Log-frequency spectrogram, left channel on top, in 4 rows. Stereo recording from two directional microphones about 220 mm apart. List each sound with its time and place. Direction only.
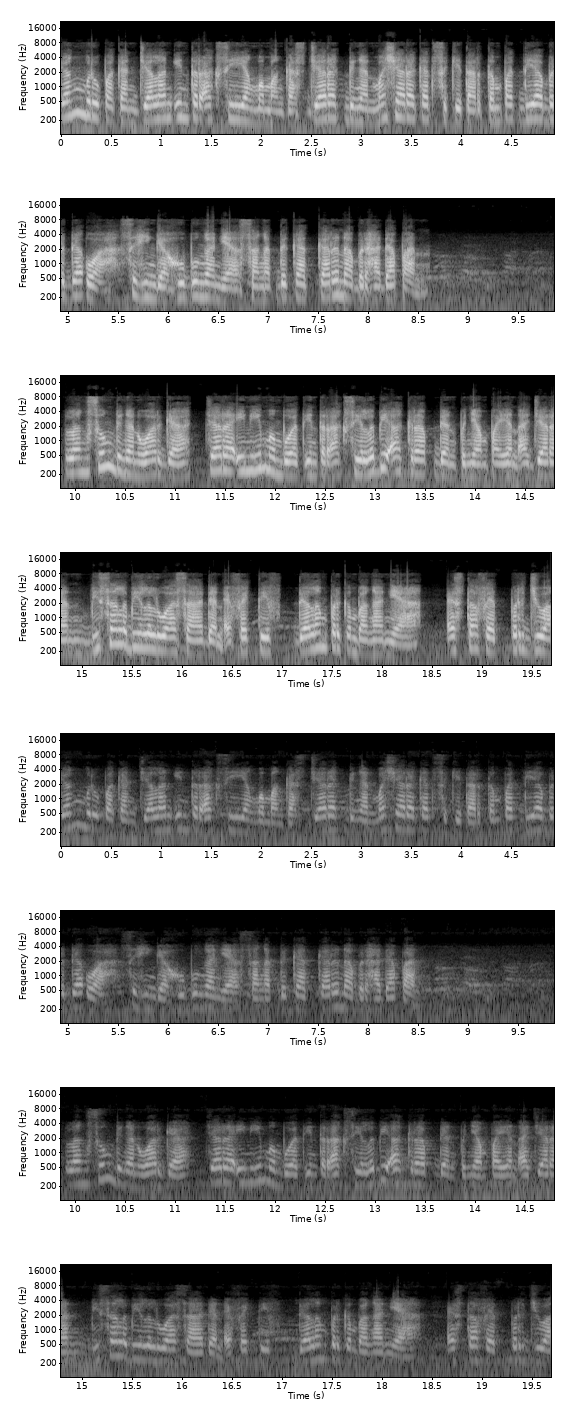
0.0 s a woman's voice: 35° left (ahead or behind)
9.9 s a woman's voice: 35° left (ahead or behind)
